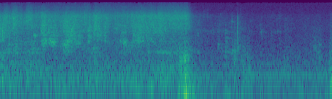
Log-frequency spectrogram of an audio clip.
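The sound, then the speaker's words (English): Running tap water pours as hands are washed under it. A bright, steady rushing hiss cuts off abruptly partway through and leaves a much quieter tail. “All right, let me wash my hands.”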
